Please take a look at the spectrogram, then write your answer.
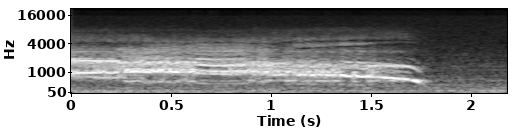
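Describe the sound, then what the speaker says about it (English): A single drawn-out scream from a character in the video game What Remains of Edith Finch, high and wavering, holding for nearly two seconds before bending downward and cutting off into quiet. "Now that was a great scream."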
